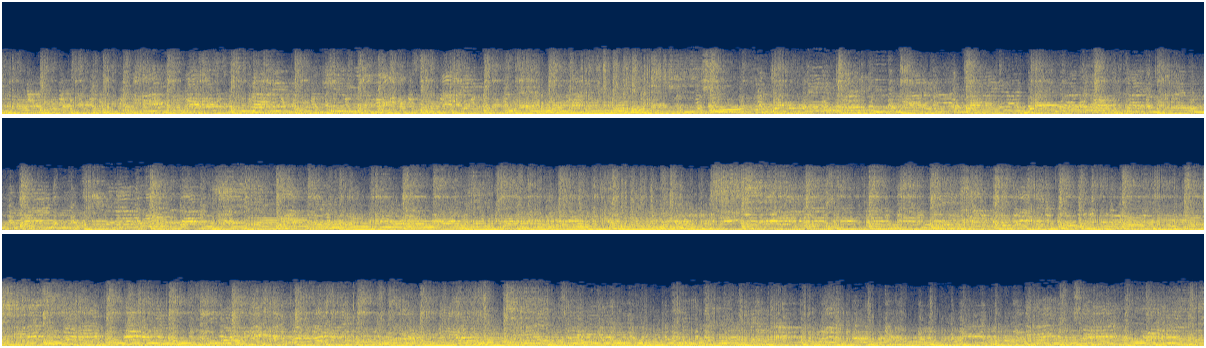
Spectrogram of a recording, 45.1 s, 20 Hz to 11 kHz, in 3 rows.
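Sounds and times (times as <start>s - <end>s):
drum kit: 0.0s - 45.0s
electric guitar: 0.0s - 45.0s
keyboard: 0.0s - 45.0s
woman singing: 0.5s - 22.9s, 23.9s - 41.1s
man singing: 1.5s - 7.8s.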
